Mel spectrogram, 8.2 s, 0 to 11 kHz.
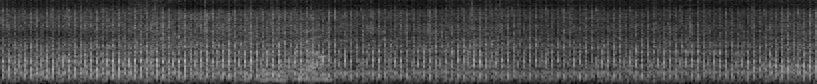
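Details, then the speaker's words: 2004 Hyundai Sonata petrol engine at idle with a fast, steady clicking, about three clicks a second; noise does not occur in drive at 20 mph and above. "my 2004 Hyundai Sonata. Making a lot of funny noise at idle. This is at idle."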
